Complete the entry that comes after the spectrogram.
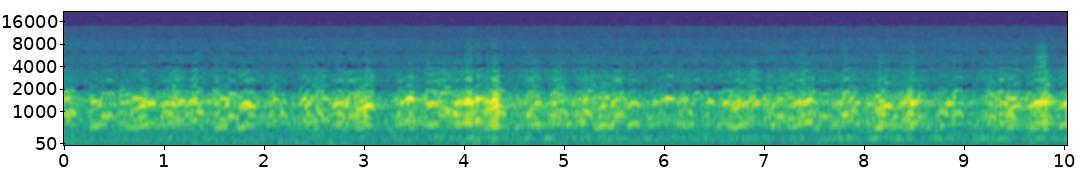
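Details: Flock of Canada geese on migration, honking constantly; many overlapping nasal honks swell and fade in loudness throughout, forming a busy, unbroken chorus.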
